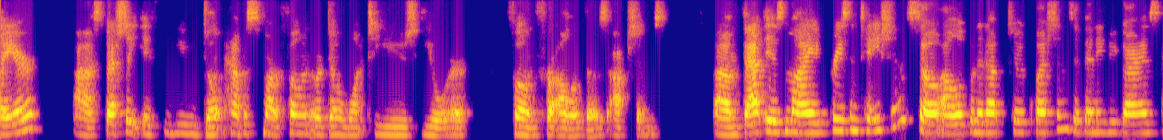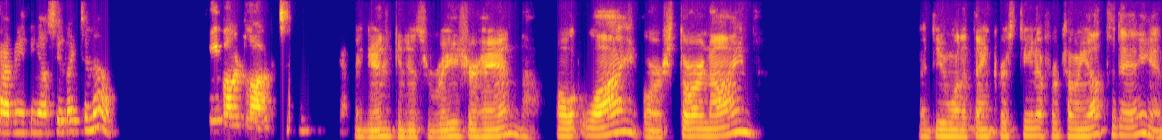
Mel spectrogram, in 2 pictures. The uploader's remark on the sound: delighted to welcome two presenters to our inaugural Zoom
